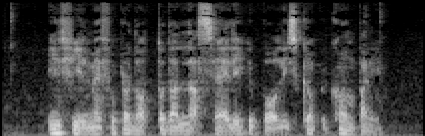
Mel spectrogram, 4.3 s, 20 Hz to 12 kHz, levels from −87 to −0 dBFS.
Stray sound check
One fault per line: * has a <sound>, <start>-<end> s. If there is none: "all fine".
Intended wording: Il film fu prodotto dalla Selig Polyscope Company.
all fine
